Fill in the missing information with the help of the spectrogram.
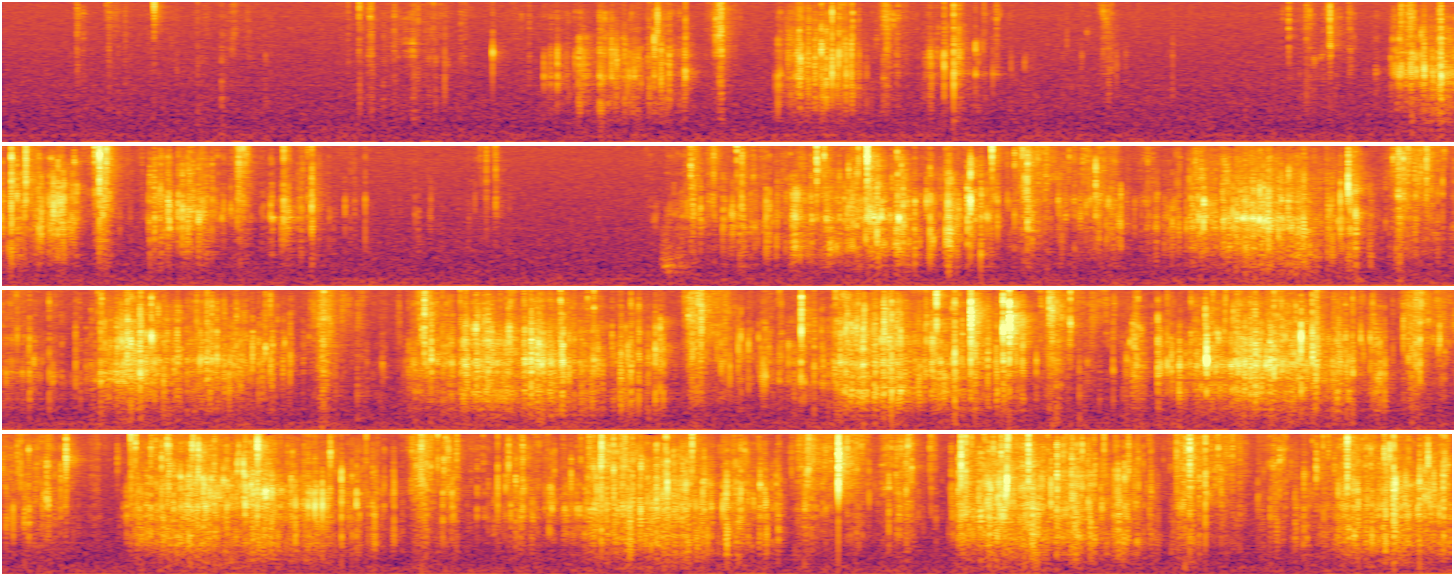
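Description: Clear-base crunchy slime squeezed, folded and stretched by hand, crackling and popping in dense bursts. It is quiet for the first couple of seconds, then louder from about ten seconds in, swelling and easing every few seconds with each squeeze.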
